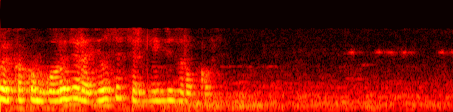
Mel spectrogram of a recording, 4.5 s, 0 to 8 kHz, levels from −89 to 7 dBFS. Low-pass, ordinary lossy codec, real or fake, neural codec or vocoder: 7.2 kHz; AAC, 16 kbps; fake; codec, 44.1 kHz, 7.8 kbps, DAC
